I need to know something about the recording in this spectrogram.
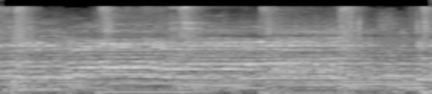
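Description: Gospel song sung by a woman's lead voice with a group of backing singers, over band accompaniment with sustained bass notes and a regular percussion beat.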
